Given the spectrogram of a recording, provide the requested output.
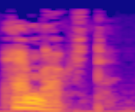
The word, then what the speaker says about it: Amherst: Thành phố Amherst, cũng là tên đại học nổi tiếng, Amherst College of Massachusetts, đọc là Amherst.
